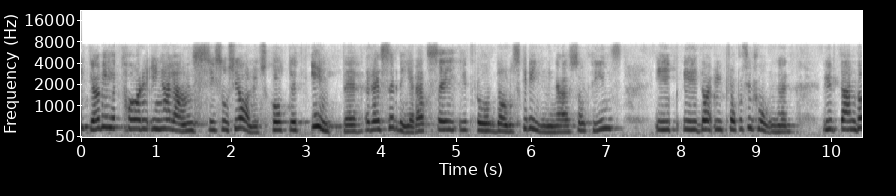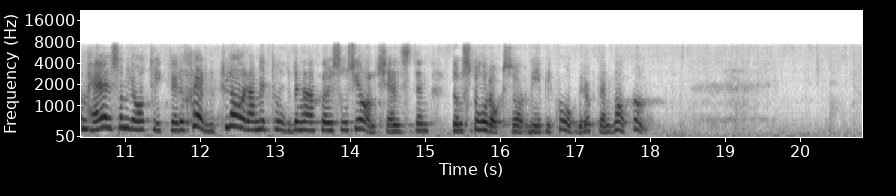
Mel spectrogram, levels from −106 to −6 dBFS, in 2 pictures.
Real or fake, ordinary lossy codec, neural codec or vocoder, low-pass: fake; Opus, 64 kbps; codec, 16 kHz, 2 kbps, FreqCodec, smaller model; 7.2 kHz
